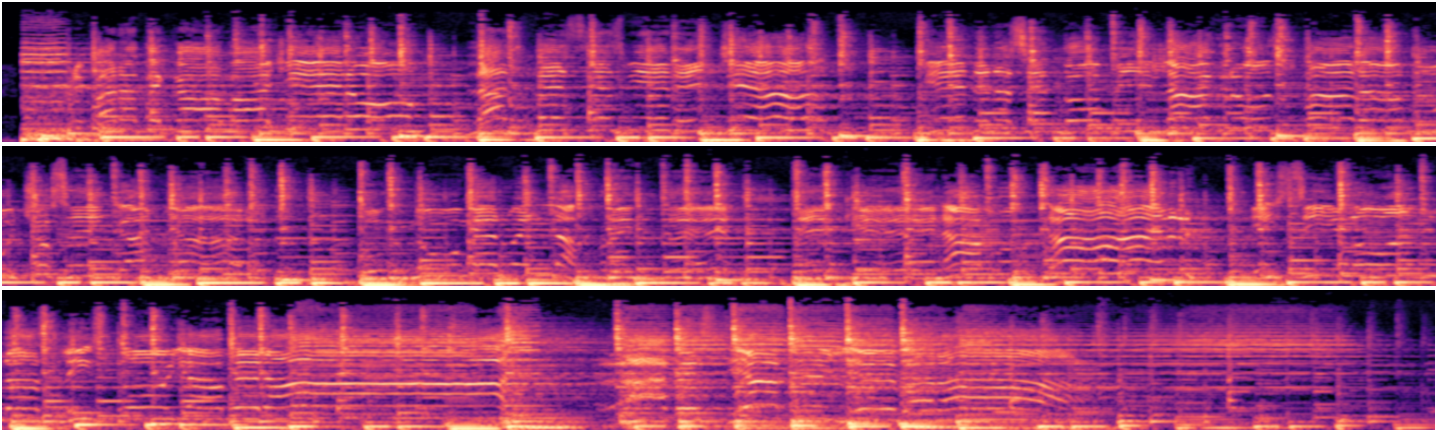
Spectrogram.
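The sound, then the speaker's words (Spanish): An old salsa recording from many years ago plays loudly throughout, driven by rhythmic piano montunos over a steady bass line and percussion, with brass-like bright accents and no talking. “Escúchelo al piano de … en la interpretación de hace muchos años”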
